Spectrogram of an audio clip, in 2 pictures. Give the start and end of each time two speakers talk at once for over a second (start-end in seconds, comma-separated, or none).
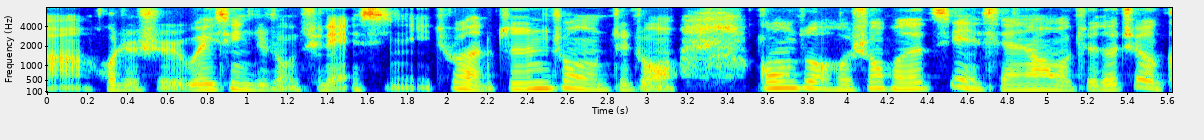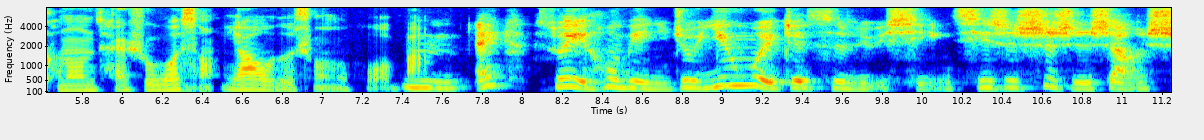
none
